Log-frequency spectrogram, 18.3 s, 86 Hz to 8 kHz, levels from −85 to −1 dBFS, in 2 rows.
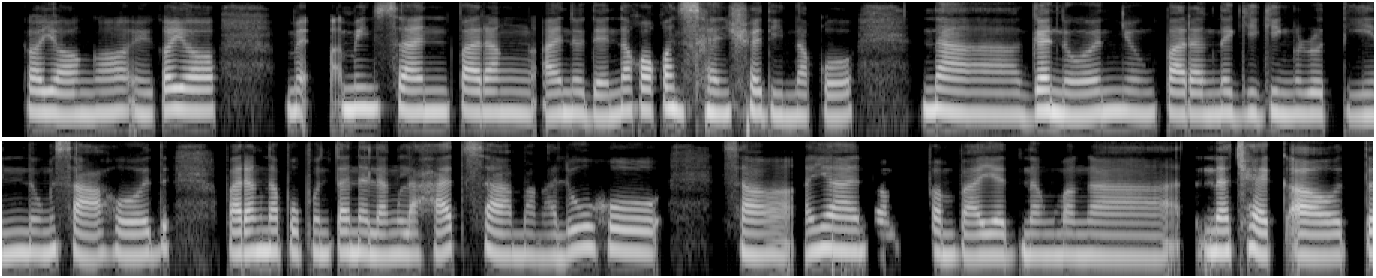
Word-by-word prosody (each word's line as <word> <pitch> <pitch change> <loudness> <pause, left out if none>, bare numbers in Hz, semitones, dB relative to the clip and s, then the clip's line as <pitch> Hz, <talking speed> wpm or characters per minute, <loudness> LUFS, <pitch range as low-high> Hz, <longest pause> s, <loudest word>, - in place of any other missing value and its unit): Kaya 200 -2 +2 0.2
nga, 205 +1 -2
eh. 195 -1 -4
Kaya 215 0 +4 0.5
me 210 -1 -1 0.2
minsan 215 -2 +3
parang 200 -1 +1
ano 195 +1 0
din 180 +2 -1
nakokonsensiya 210 -2 +2
din 185 -2 -3
ako 180 0 -3 0.5
na 215 0 +5 0.6
ganu'n 200 -1 +4
'yung 195 -1 -3
parang 190 -2 0
nagiging 190 0 -2
routine 190 -1 -3
nung 195 +1 -1
sahod. 185 0 -1 0.4
Parang 190 +1 +3
napupunta 195 -1 0
na 195 - +1
lang 180 0 -1
lahat 190 +3 -2
sa 185 -4 -1
mga 175 -1 -6
luho, 205 -1 -1 0.3
sa 90 0 -2
ayan 205 +1 +2
pam 180 -1 -8 0.2
pambayad 180 -1 -1
ng 180 0 -3
mga 180 0 -3 0.7
na-check 195 -1 +3
out. 175 0 +3
195 Hz, 120 wpm, -23 LUFS, 180-205 Hz, 0.7 s, na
